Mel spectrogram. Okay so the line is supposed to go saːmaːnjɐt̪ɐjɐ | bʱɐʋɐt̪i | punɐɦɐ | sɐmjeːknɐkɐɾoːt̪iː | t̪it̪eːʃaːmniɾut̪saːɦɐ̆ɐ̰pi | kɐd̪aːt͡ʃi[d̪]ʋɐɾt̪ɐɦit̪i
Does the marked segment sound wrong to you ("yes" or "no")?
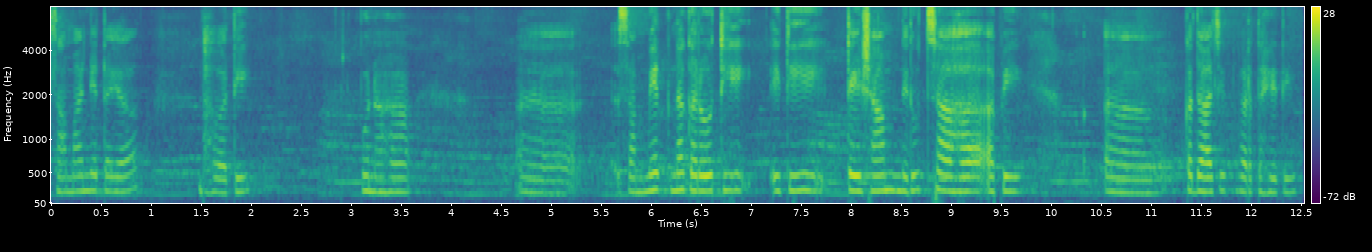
yes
